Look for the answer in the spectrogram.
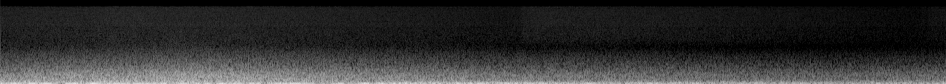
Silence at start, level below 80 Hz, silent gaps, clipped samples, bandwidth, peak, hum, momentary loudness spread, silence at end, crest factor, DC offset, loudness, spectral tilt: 0 s; -18 dBFS; none; under 0.1%; 16 kHz; -2 dBFS; none; 11 LU; 0 s; 14 dB; under 0.1%; -23 LUFS; -8 dB/octave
